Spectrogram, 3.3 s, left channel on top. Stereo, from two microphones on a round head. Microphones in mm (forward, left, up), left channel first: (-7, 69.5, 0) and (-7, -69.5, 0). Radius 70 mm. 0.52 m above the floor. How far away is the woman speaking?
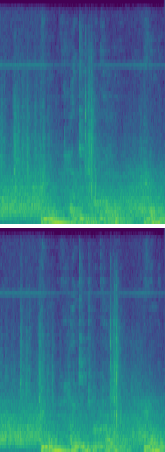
About 2.5 m.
